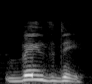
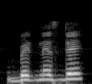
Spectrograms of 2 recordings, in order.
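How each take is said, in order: First: It is said with two syllables, wens-day. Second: It is said with three syllables, wed-nes-day. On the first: The speaker calls it right. "क्या बोलना है? वेंसडे" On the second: The speaker calls it wrong. "वेडनेसडे गलत है"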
